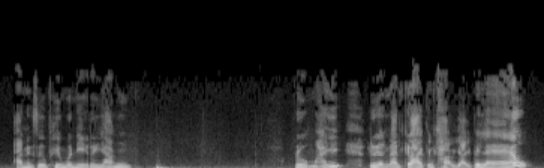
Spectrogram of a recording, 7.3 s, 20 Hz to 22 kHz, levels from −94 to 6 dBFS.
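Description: A speech recording with MP2 compression damage running through its whole length: the sound is dull and carries a gurgling, granular roughness, likely from MPEG Layer II coding at a rate around 80 kbps. With too few bits, upper sub-bands drop out and the rest are coarsely quantised. A spectrogram would show nothing above 14.1 kHz and blocky, flickering patches in the higher bands, while the waveform itself looks unremarkable.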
